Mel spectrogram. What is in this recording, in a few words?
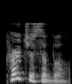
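"purchasable", British English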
